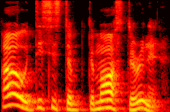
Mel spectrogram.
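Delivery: normal talking voice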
